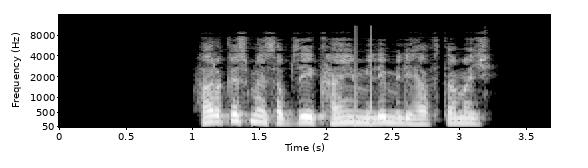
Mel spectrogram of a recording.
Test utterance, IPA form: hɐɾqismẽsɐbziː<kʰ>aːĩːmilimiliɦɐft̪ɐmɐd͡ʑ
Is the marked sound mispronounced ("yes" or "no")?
no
